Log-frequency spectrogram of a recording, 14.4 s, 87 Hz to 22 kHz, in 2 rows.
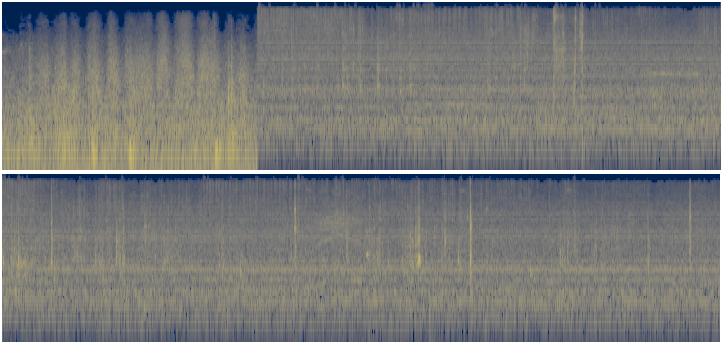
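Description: An applicator pad rubs Meguiar's plastic trim restorer onto the plastic trim of a Saab 9-3, a steady soft scrubbing and rasping that runs close and continuous throughout, with occasional small clicks and no voices.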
